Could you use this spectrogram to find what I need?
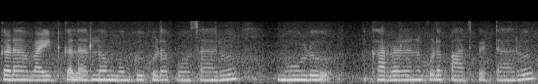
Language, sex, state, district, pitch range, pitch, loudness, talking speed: Telugu, female, Telangana, Karimnagar, 200-210 Hz, 210 Hz, -17 LUFS, 135 wpm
